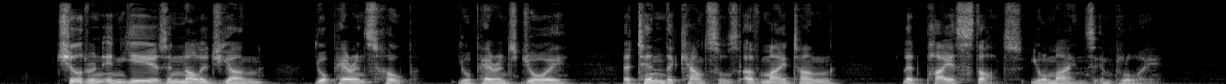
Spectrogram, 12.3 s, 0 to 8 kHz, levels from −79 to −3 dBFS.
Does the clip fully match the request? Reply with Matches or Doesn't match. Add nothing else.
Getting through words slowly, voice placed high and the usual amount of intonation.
Doesn't match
